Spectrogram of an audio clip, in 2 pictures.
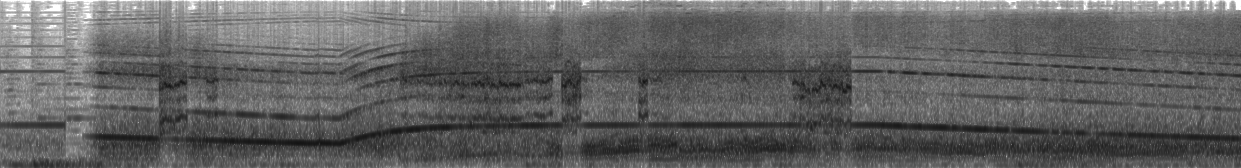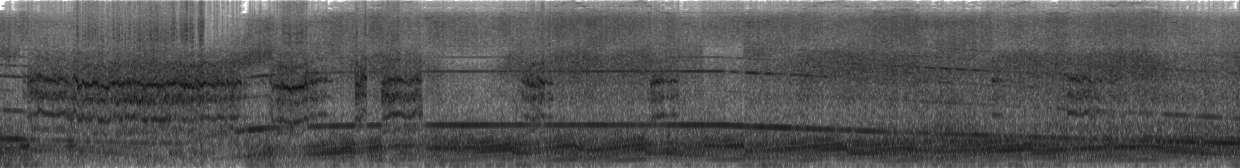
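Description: An animated haunted Alphard police car races along with its siren wailing, a loud, steady electronic tone that sweeps up and down almost continuously, alongside engine and traffic noise and no talking.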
